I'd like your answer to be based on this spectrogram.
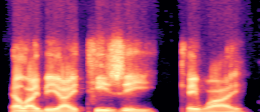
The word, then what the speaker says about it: Libitzky: And Libitzky is spelled L I B I T Z K Y, no S.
